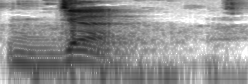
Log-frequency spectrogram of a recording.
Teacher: makhrajnya adalah di tengah lidah bertemu dengan langit-langit atas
